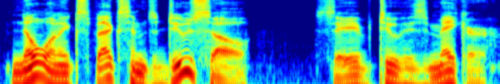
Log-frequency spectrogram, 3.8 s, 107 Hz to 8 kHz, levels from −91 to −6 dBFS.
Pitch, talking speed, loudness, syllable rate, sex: 100 Hz, 160 wpm, -19 LUFS, 4.6 syllables/s, male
